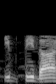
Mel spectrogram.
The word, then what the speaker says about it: ابتدا: ابتدا یا ابتدا صحیح تلفظ کیا ہے؟ – صحیح تلفظ ابتدا ہے, شروع کرنا. – اچھا ابتدا کا مطلب ہے آغاز کرنا, شروع کرنا, اشاروں کی زبان میں شروع کرنا. ابتدا یہ لفظ غلط ہے, یہ اعراب ٹھیک نہیں ہے. ہم جو شروع کرنے کے لیے بات کرتے ہیں یہ ہے ابتدا.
